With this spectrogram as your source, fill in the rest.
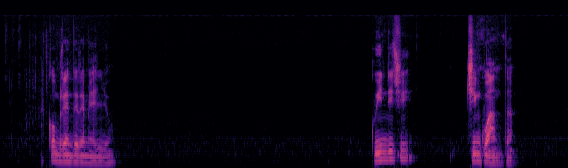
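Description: An elderly man reads aloud slowly through a microphone, with long pauses.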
